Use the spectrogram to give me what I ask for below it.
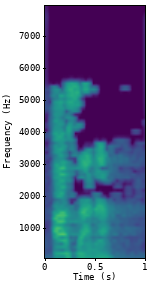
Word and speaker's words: asana: Asana. – Asana. – Asana, A-S-A-N-A. Como en Aná, pero con S y con acento en la primera A.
